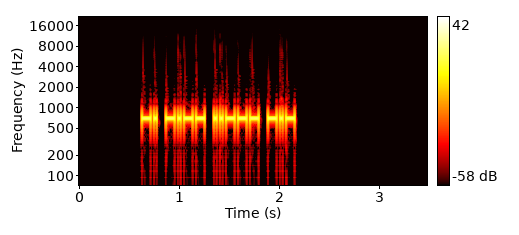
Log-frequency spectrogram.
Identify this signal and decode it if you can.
Morse code, heard as a keyed tone, about 40 wpm, 700 Hz. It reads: NY2K
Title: USA Call Signs - 4 Characters - Repeated 3x - 40wpm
